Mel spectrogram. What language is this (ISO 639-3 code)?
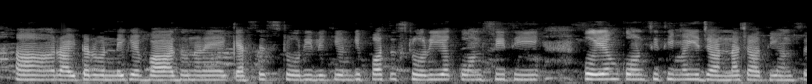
urd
